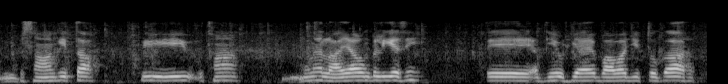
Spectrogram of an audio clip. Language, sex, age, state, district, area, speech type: Dogri, female, 45-60, Jammu and Kashmir, Reasi, rural, spontaneous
